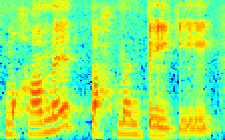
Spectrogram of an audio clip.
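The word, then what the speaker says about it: Mohammadi: back home in Iran the name with the Persian pronunciation is muhammadi so if I want to say it in the English pronunciation is muhammadi so this person was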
